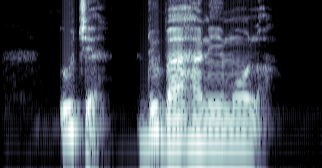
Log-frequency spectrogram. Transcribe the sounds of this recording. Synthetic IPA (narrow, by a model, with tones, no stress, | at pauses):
u˦t͡ʃe˨ | du˦ba˨a˦ɦa˦ni˦m˦ʊ˦lɔ̰˨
